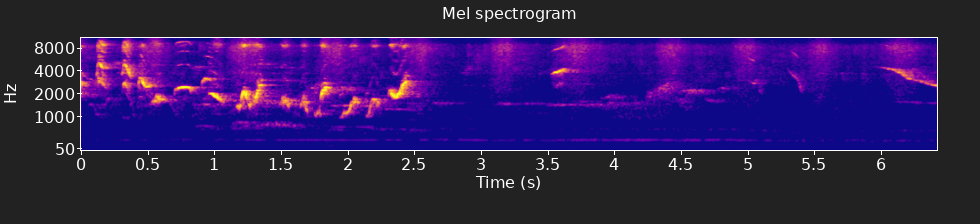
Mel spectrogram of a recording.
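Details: White-rumped shama singing in the morning: a rapid burst of varied whistled and chattering phrases sweeping between mid and high pitch, then quieter scattered notes and a descending whistle, over a steady low hum.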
